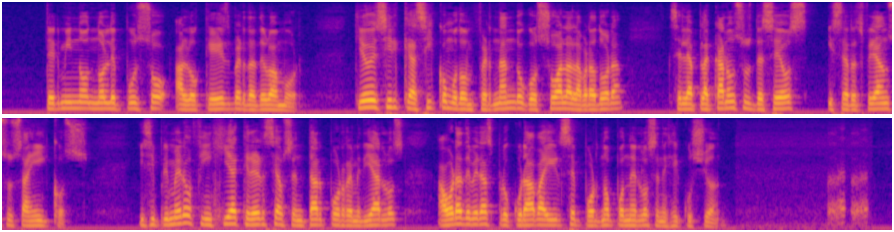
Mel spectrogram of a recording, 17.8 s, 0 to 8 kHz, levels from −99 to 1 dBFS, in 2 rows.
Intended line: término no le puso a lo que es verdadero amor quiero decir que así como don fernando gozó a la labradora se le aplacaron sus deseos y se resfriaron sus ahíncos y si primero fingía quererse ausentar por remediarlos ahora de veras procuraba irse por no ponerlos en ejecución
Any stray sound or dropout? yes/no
yes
